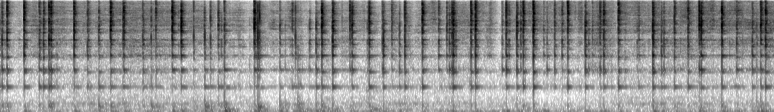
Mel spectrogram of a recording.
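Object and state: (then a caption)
Aluminium aerosol can, tapped and scratched with nails. Long acrylic nails tap and scratch along a hollow, medium aluminum dry shampoo aerosol can lying on a blanket. A rapid, uneven stream of bright, crisp clicks and scraping ticks comes through, each dying away almost instantly over a faint metallic ring.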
